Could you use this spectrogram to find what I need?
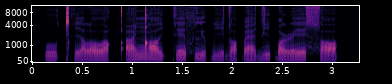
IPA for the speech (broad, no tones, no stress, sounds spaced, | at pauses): uː ǀʰ iː lˠ oː qʼ e ŋ͡ǃ ɒː i̯ k e f lʲ u ɓ iː d ɒ ɓ æ d i ɓ ɒ ɭ eː s ɒ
